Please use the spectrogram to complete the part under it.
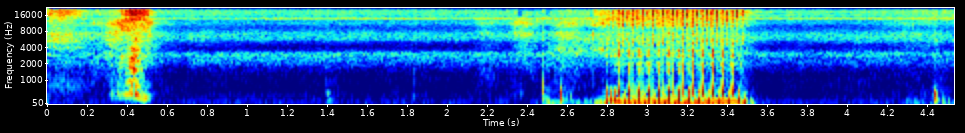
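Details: English Bulldog snore: a single rasping, pulsed rumble lasting under a second amid quiet room noise and a few faint clicks.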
